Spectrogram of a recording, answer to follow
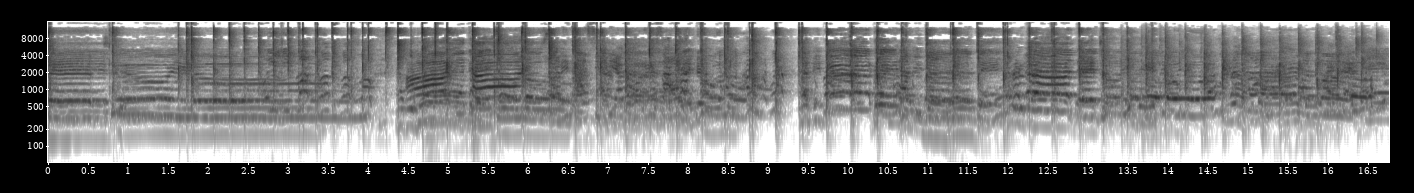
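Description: A small group of people singing a birthday song together with steady clapping in time. The voices hold notes over the regular beat of the hand claps.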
